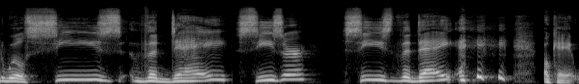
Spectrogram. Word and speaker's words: Caesar: And we don't pronounce it Cesar. If you noticed, it's Caesar, like the salad, Caesar salad.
